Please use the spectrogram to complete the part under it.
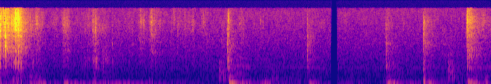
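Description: Tarot cards are shuffled and drawn, making soft papery flicks and taps in a few scattered bursts, faint and with no talking.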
